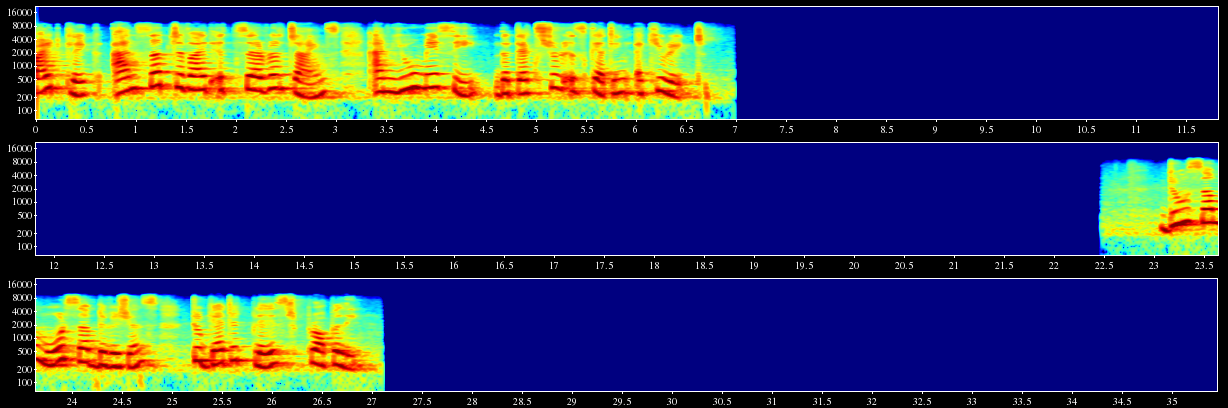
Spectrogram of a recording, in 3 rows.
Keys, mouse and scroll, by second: 0.5 a, 0.8 right click, 4.9 click, 6.5 click, 7.0 click, 7.5 click, 8.0 click, 8.5 click, 9.1 click, 9.6 click, 10.4 click, 10.9 click, 12.0 click, 13.6 click, 15.2 Tab, 16.6 click, 22.7 Tab, 24.0 click, 25.5 right click, 31.7 click, 33.1 right click.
